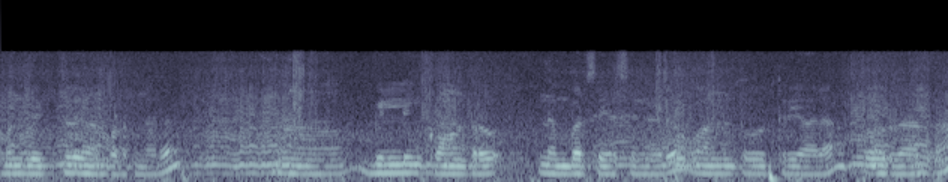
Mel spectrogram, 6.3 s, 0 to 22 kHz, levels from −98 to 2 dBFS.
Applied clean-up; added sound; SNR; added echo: none; Insect; 5 dB; none.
